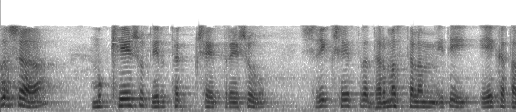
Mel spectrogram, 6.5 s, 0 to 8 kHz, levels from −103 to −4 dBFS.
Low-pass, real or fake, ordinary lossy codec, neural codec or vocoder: 7.2 kHz; real; AAC, 16 kbps; none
